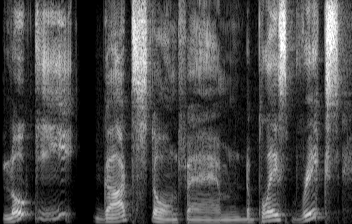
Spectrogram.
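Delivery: lifted, put-on Toronto youth slang accent; Canadian Gen Z accent. Shown as a demonstration. Viewer showing off the Canadian accent, mock Gen Z slang. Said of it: "that's the Canadian Gen Z, um, accent".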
